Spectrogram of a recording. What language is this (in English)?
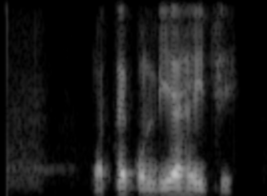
Odia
